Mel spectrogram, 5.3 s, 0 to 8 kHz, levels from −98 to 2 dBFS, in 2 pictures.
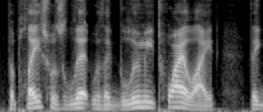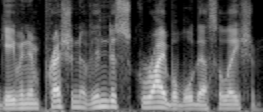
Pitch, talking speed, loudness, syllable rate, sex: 115 Hz, 170 wpm, -21 LUFS, 5.7 syllables/s, male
